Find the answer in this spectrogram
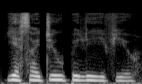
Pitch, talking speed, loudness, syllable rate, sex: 185 Hz, 210 wpm, -17 LUFS, 5.4 syllables/s, female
